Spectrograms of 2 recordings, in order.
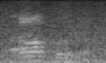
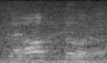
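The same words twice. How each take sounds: First: The word ends on a strong, stopped consonant cluster. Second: The same.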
